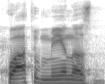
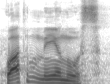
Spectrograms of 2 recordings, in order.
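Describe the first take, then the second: First: The last word ends in -as. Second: The last word ends in -os. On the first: The speaker calls it wrong. "não é quatro menos duas" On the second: The speaker calls it right. "é quatro menos"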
